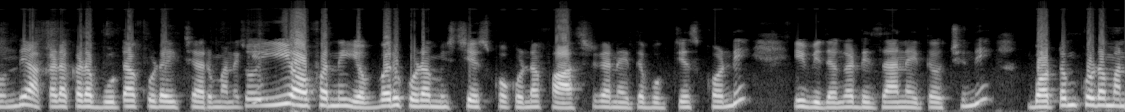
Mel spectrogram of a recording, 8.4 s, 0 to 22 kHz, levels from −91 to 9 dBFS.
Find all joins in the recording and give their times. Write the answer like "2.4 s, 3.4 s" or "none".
1.8 s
